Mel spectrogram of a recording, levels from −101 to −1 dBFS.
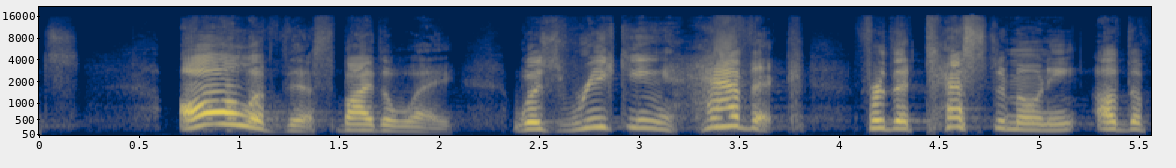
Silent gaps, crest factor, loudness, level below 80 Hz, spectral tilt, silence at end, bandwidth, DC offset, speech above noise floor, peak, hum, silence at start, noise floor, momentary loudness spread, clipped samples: none; 18 dB; -26 LUFS; under -90 dBFS; -3.5 dB/octave; 0.05 s; 16 kHz; under 0.1%; 43 dB; -8 dBFS; none; 0.7 s; -69 dBFS; 18 LU; under 0.1%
